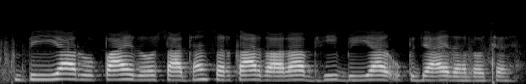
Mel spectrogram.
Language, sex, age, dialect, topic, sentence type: Maithili, female, 31-35, Angika, agriculture, statement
